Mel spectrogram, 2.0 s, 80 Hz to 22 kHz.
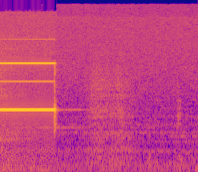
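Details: Audi RS5 at key-on before first start attempt: one clear high chime about half a second, then quiet cabin; battery charge warning.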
